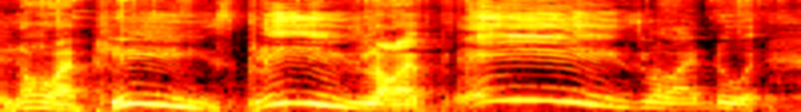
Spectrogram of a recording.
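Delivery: drawn-out, swooping, begging tone. Showing how people keep asking god: imitating someone begging god. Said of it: "keep coming back like".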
